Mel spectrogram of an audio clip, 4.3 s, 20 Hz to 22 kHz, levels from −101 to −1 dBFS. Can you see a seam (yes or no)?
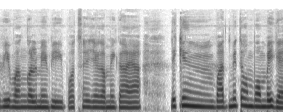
no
